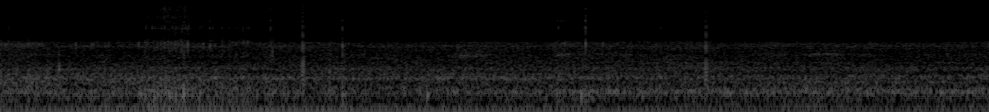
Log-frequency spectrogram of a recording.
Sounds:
Silence

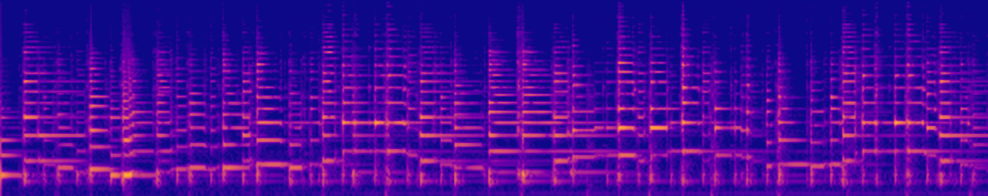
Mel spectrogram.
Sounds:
Pizzicato

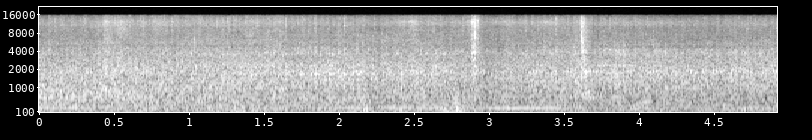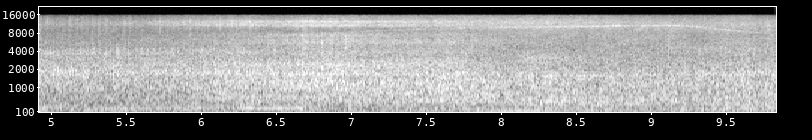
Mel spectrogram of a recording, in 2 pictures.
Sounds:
Motor vehicle (road), Truck, Vehicle

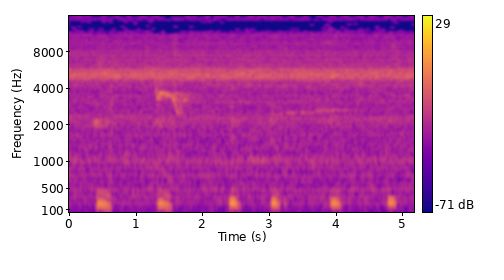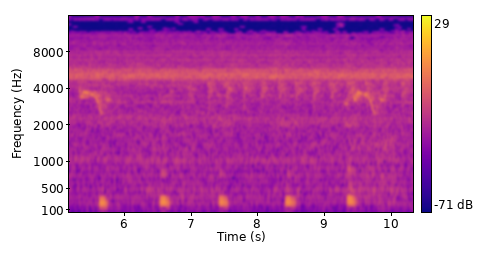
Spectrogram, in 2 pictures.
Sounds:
chimpanzee pant-hooting

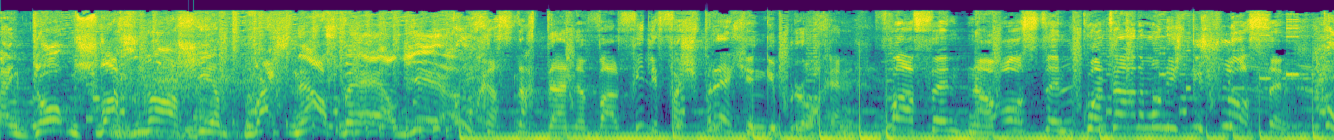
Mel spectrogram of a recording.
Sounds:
Music, Speech

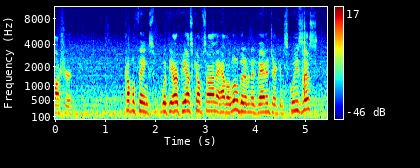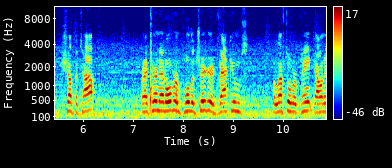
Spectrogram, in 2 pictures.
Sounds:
Music, Speech

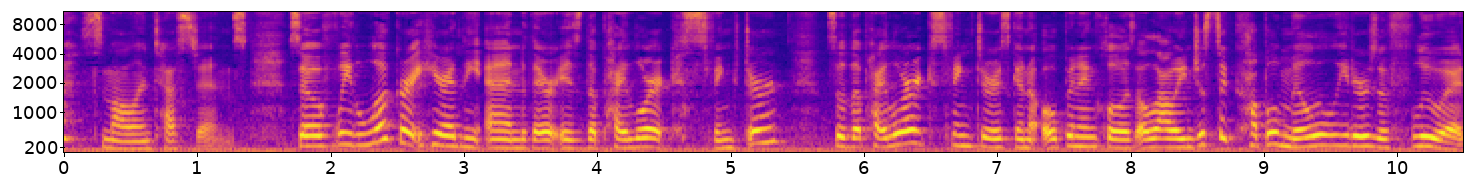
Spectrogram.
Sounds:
Speech

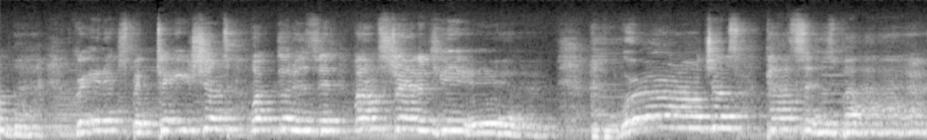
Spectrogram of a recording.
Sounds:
Music

